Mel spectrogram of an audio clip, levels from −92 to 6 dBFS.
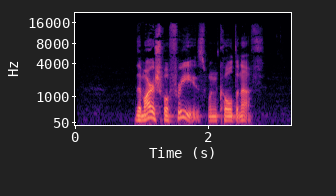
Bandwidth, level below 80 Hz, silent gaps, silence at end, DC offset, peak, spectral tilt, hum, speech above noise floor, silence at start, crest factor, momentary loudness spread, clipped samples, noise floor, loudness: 16 kHz; -60 dBFS; none; 0.6 s; under 0.1%; -2 dBFS; -6 dB/octave; none; 50 dB; 0.9 s; 20 dB; 11 LU; under 0.1%; -69 dBFS; -20 LUFS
